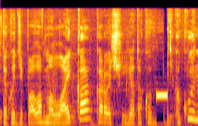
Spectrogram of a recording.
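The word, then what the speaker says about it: Leica: Знаете, такой, типа, прикольный ролик э, рекламный э, компании Лайка, она же Лейка, Лейка да. в простонародье. Вот. А это как она правильно, кстати, по-английски читается? – Правильно Лайка. лайка.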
